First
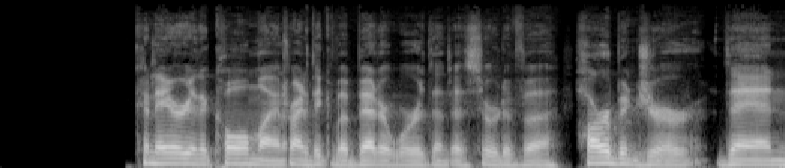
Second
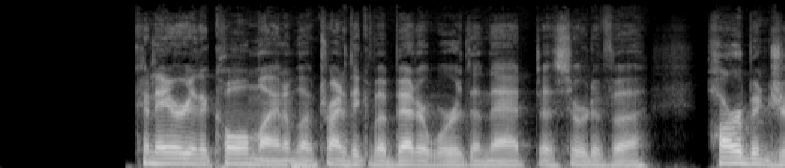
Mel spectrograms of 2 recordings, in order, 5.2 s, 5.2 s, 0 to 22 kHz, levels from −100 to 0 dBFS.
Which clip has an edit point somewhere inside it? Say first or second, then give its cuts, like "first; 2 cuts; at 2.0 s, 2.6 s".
first; 3 cuts; at 1.9 s, 3.0 s, 3.8 s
